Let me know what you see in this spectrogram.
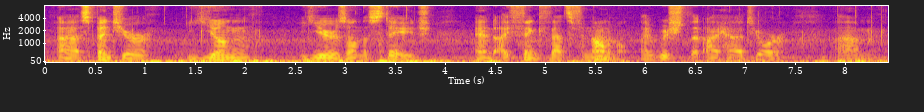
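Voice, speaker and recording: A man with a soft, breathy voice hosts a casual live stream, sounding like an old-timey radio announcer. He speaks low and unhurried, rambling along in a self-deprecating way. The recording is rough, with faint noise behind him.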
